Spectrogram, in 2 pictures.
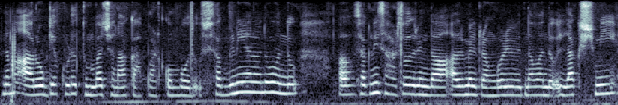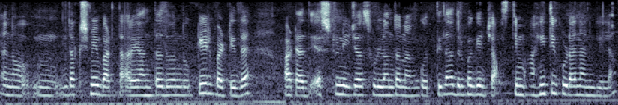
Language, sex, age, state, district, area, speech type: Kannada, female, 18-30, Karnataka, Uttara Kannada, rural, spontaneous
